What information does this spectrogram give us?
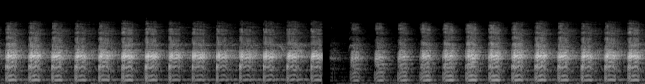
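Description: A duck quacks in a fast, steady run, about two nasal quacks a second, with one brief pause midway.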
